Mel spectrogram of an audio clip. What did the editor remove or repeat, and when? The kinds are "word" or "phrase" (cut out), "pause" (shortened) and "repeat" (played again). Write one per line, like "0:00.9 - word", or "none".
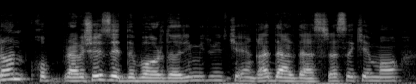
none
